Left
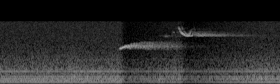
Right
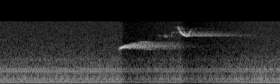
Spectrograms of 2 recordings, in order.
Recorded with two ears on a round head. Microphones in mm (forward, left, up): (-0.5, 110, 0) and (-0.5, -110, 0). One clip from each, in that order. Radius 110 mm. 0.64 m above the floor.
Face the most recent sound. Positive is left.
turn(degrees=-60)  # may be behind; listen again after turning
